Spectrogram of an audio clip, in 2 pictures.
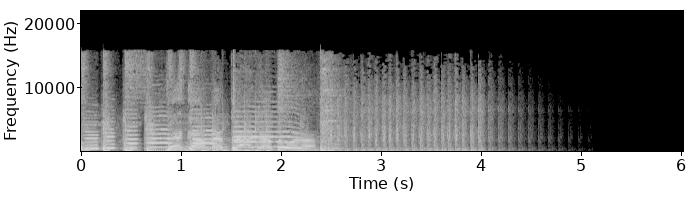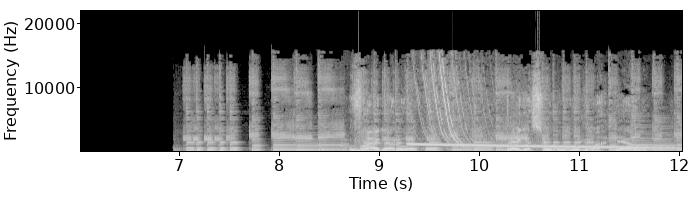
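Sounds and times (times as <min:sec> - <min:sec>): machine-gun rattle: 0:02.6 - 0:04.8
song: 0:08.7 - 0:12.0.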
